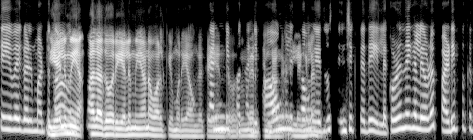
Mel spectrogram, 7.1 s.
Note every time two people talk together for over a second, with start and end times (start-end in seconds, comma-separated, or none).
3.2-4.7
